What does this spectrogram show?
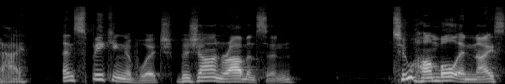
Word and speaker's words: Bijan: I guess my name, how you pronounce my name is Bijan. Okay. Like, that's how you say my name. But I say Bijan.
